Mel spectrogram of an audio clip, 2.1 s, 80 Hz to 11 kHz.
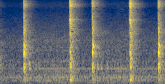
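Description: Motor-starter contactor clacking in and out, about five sharp clicks as the start button is pressed and released: it drops out each time the button is let go, the sign of a faulty seal-in (holding) auxiliary contact 13-14.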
